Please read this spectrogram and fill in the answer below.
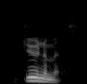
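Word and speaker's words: dunamis (δύναμις): This is how it's pronounced, dunamis.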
